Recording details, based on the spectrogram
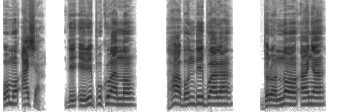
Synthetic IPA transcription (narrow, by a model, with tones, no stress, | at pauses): ʊ˦mʊ˦ʔa˦ʃa̰˨ | dɪ˨ʔe˨ɾi˦pu˦ku˦a˨˦nɔ˦ | ɦa˦˨bʊ˨n̩˦dɪ˦bu˦a˦ɣa˦ | dʊ˨ɾʊ˨n̩˨nɔː˦ʔa˦ɲa˦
